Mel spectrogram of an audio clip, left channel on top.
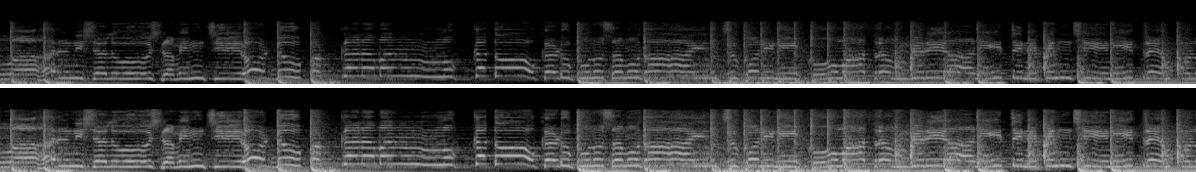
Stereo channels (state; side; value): quieter; left; 9.2 dB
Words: అహర్నిశలు శ్రమించి రోడ్డు పక్కన ముక్కతో కడుపును సముదాయించుకొని నీకు మాత్రం బిర్యానీ తినిపించి నీ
